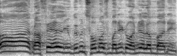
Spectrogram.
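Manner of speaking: insistent, loud, repeated screaming. Retelling a politician's repeated accusation: imitating Rahul Gandhi screaming. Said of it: "Rahul Gandhi will keep screaming".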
